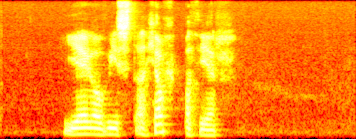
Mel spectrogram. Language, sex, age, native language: Icelandic, male, 30-39, Icelandic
